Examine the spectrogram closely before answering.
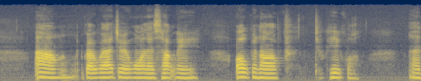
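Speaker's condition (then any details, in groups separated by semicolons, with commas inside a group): Cerebral palsy; mild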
